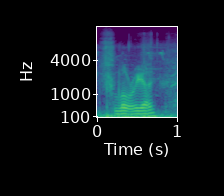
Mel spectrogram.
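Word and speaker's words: Fleurieu: down here on the Florio Peninsula, and I hope I'm pronouncing that correctly. We did ask a guy and he said pronounce it Florio.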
